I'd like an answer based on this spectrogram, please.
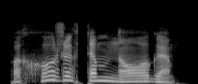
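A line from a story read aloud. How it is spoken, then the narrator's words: Reluctant mumble. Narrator (Russian): неохотно промямлил Халай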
